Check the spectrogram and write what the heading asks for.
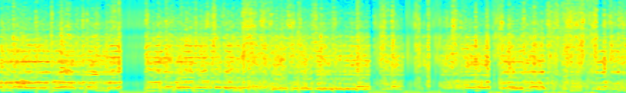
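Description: Live Indian devotional music: a gliding melody line over keyboard, with deep tabla strokes coming back in during the second half.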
